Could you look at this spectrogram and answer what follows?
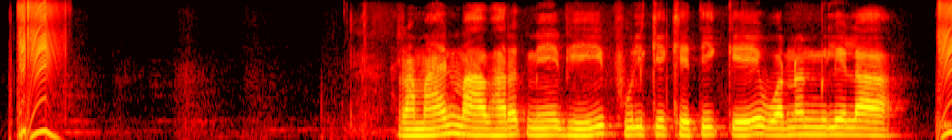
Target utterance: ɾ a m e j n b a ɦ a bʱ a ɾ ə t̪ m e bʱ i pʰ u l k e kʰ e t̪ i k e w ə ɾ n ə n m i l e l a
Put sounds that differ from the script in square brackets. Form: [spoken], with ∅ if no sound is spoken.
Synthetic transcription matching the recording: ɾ a m [a] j n [m] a ɦ a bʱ a ɾ ə t̪ m e bʱ i pʰ u l k e kʰ e t̪ i k e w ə ɾ n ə n m i l e l a

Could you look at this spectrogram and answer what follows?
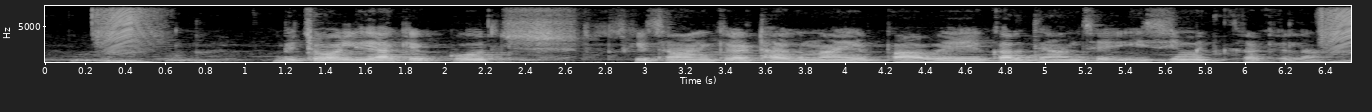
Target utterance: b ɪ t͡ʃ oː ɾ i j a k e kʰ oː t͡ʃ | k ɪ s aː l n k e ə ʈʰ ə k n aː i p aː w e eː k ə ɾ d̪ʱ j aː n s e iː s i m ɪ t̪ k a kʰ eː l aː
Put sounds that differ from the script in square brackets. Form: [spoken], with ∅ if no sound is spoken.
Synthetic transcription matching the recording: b ɪ t͡ʃ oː [l] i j a k e [k] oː t͡ʃ | k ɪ s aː [∅] n k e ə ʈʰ ə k n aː i p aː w e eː k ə ɾ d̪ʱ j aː n s e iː s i m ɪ t̪ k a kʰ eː l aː

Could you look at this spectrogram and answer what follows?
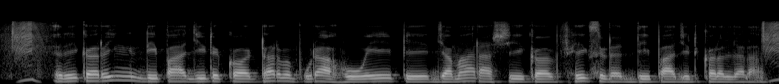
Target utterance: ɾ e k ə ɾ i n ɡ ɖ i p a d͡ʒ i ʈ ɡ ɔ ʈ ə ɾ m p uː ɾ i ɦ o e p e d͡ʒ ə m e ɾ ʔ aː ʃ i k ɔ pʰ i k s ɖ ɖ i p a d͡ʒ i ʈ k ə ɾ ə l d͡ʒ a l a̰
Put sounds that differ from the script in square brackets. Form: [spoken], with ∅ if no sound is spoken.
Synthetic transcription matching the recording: ɾ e k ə ɾ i [ŋ] ɡ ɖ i p a d͡ʒ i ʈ [k] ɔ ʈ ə ɾ m p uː ɾ [a] ɦ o e p e d͡ʒ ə m [a] ɾ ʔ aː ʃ i k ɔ pʰ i k s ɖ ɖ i p a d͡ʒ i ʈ k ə ɾ ə l d͡ʒ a l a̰

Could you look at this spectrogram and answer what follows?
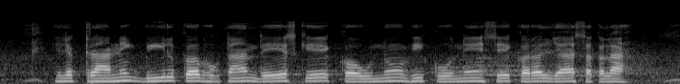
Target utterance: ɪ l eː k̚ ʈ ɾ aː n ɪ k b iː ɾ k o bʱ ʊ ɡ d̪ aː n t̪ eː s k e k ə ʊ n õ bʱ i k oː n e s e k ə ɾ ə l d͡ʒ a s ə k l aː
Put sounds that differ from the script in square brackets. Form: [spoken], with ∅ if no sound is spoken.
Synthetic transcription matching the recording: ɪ l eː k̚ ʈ ɾ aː n ɪ k b iː [l] k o bʱ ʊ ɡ [t̪] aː n [d̪] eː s k e k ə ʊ n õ bʱ i k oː n e s e k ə ɾ ə l d͡ʒ a s ə k l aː

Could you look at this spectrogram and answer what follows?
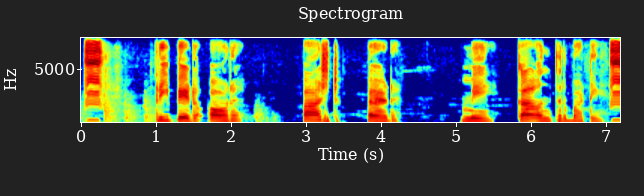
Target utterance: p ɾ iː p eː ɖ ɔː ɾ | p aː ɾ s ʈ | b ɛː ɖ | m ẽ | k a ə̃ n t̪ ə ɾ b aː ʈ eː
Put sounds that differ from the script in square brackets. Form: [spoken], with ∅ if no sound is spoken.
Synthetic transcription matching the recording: p ɾ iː p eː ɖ ɔː ɾ | p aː [∅] s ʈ | [p] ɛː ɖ | m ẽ | k a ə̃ n t̪ ə ɾ b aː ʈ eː

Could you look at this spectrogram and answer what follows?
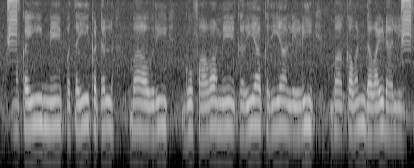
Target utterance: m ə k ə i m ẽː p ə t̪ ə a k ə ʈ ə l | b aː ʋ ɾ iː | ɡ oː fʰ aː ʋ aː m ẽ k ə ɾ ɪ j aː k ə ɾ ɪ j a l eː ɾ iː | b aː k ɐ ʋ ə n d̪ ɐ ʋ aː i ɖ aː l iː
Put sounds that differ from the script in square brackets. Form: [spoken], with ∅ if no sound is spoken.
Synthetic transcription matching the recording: m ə k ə i m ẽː p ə t̪ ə [i] k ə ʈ ə l | b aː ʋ ɾ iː | ɡ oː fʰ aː ʋ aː m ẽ k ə ɾ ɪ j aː k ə ɾ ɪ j a l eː [ɽ] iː | b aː k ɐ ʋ ə n d̪ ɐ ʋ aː i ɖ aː l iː

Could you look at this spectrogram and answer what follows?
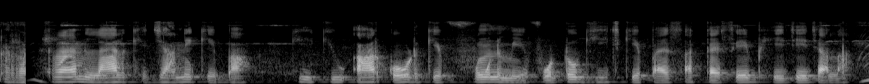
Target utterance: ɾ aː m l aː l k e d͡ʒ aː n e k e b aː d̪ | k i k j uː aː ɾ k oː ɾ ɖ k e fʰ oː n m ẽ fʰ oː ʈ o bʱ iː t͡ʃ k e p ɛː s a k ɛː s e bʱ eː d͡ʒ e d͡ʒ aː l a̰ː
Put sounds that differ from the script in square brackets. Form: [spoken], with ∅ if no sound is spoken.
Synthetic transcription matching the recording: ɾ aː m l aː l k e d͡ʒ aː n e k e b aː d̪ | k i k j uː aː ɾ k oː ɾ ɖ k e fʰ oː n m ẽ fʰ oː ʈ o [ɡʱ] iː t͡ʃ k e p ɛː s a k ɛː s e bʱ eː d͡ʒ e d͡ʒ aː l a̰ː

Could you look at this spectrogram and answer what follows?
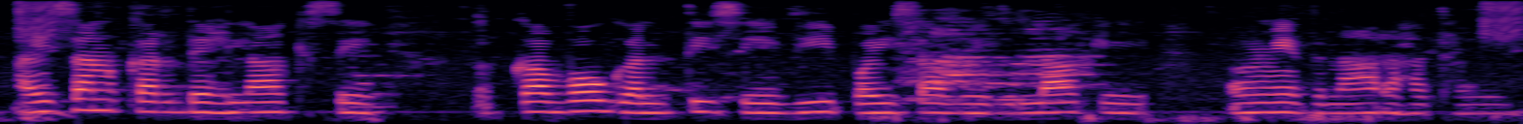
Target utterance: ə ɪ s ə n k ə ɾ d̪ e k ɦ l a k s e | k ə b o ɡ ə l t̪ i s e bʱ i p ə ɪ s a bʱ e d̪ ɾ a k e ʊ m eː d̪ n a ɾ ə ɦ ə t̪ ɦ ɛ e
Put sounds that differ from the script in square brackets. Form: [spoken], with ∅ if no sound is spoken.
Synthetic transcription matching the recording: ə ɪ s ə n k ə ɾ d̪ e [∅] ɦ l a k s e | k ə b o ɡ ə l t̪ i s e bʱ i p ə ɪ s a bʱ e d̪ [l] a k e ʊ m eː d̪ n a ɾ ə ɦ ə t̪ ɦ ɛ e

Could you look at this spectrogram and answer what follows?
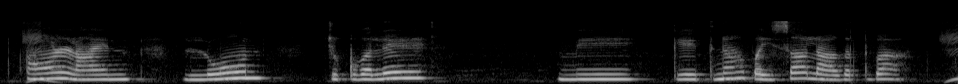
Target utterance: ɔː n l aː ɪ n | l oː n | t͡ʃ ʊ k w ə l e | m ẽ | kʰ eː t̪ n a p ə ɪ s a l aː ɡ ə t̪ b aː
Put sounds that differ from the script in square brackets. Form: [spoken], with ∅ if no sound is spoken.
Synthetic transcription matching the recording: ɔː n l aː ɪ n | l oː n | t͡ʃ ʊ k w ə l e | m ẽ | [k] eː t̪ n a p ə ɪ s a l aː ɡ ə t̪ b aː

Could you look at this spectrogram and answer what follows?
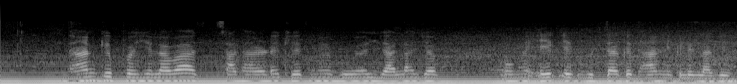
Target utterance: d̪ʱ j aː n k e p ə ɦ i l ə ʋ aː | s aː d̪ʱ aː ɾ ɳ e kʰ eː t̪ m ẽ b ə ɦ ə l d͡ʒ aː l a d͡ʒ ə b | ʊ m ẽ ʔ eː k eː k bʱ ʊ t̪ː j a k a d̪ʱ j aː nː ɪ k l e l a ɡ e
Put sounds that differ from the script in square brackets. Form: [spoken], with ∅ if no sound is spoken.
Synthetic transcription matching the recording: d̪ʱ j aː n k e p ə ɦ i l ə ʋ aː | s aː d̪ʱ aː ɾ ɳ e kʰ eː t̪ m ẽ b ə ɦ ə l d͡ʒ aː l a d͡ʒ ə b | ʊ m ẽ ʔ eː k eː k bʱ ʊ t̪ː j a k [e] d̪ʱ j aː nː ɪ k l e l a ɡ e

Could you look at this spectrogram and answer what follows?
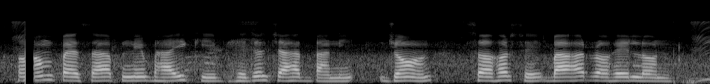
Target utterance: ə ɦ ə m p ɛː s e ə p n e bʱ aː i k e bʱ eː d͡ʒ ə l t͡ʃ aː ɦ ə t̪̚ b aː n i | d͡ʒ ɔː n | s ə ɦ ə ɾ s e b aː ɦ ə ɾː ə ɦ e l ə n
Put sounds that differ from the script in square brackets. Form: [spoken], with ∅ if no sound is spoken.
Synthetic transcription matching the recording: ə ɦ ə m p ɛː s [a] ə p n e bʱ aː i k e bʱ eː d͡ʒ ə l t͡ʃ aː ɦ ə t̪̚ b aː n i | d͡ʒ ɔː n | s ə ɦ ə ɾ s e b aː ɦ ə ɾː ə ɦ e l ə n

